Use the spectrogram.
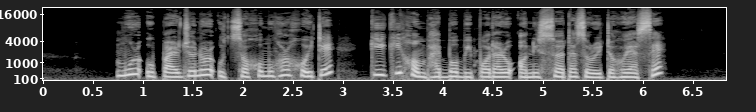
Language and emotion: Assamese, fearful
